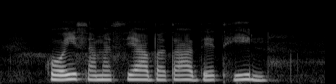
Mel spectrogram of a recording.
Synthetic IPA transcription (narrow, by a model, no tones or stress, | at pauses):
koːisəməsjabət̪ad̪eːt̪ʰɦin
